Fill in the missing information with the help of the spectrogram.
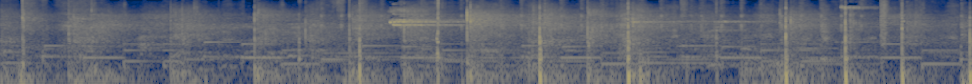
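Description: A basketball bouncing on a hardwood gym floor, sharp single bounces at uneven intervals, over background music with a melody of short notes.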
